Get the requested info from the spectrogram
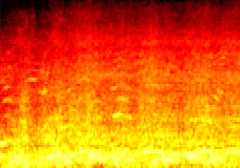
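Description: Car engine held at high revs while its drive wheels spin in a burnout, with voices from the onlooking crowd mixed in.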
